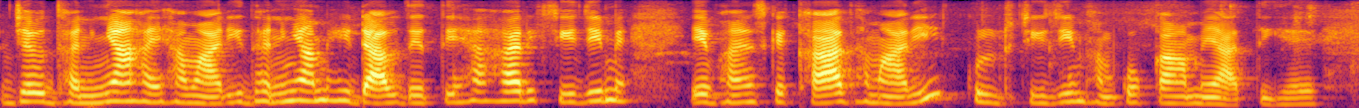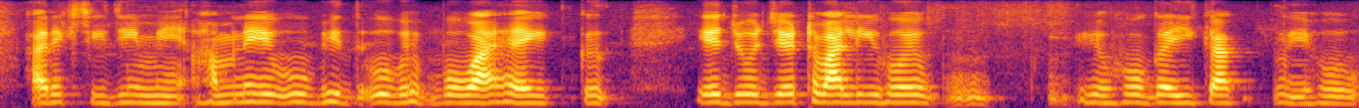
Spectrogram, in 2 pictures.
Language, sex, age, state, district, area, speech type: Hindi, female, 60+, Uttar Pradesh, Prayagraj, urban, spontaneous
